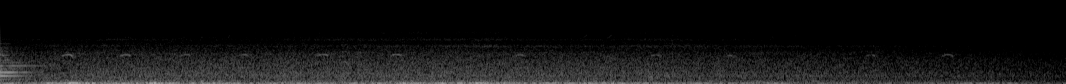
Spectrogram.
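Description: Beach ambience: a steady wash of surf with a series of faint, short, repeated bird calls, fading out near the end.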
